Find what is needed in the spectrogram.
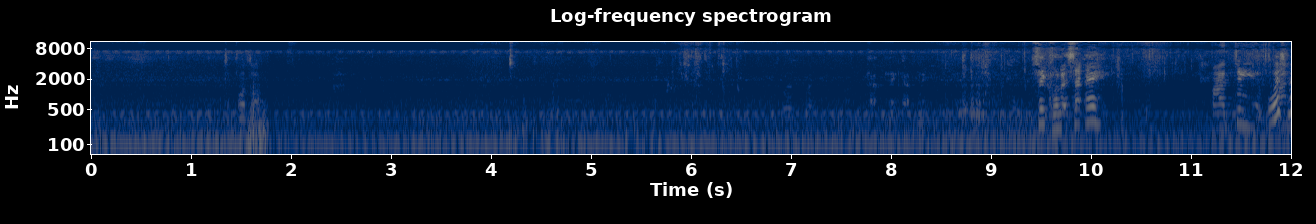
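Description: An engine runs with a steady low hum. A louder, noisier stretch cuts off suddenly about a second and a half in, and short bursts of voices come in near the end.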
